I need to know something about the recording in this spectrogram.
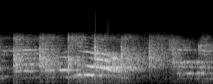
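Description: Audience clapping, with voices calling out over it.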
